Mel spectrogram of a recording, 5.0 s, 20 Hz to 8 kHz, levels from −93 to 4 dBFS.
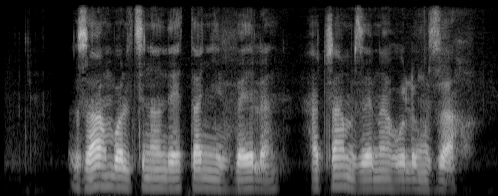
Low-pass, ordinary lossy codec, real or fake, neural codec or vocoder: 7.2 kHz; none; real; none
